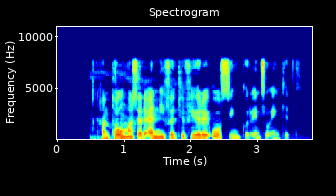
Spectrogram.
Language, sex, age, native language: Icelandic, female, 40-49, Icelandic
